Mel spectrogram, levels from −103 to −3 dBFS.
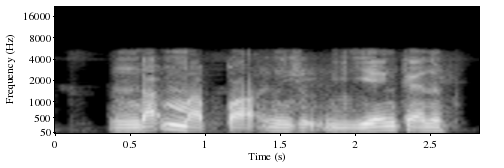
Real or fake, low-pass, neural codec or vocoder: real; 5.4 kHz; none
